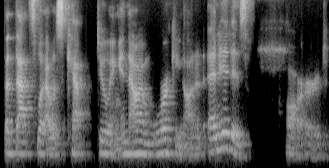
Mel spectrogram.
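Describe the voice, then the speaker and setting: A woman's voice: on the low side, fairly even intonation, measured pace, vocal fry, a bit bright, echoey room. A woman hosting an interview, chatting casually and reflecting aloud while searching for her words. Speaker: host.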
